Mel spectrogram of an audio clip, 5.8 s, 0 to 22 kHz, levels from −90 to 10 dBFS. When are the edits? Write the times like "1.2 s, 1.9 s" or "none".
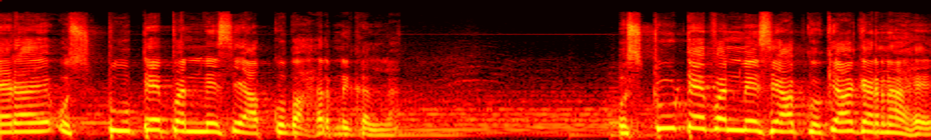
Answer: none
